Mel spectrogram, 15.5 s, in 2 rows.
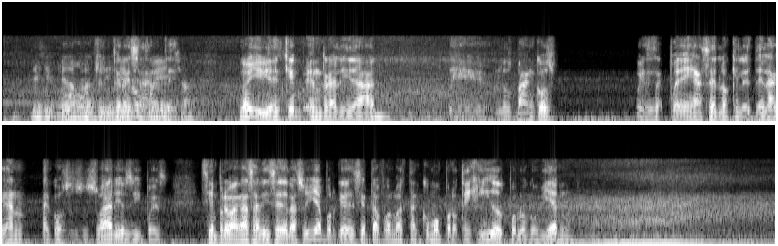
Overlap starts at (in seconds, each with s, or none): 0.5 s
